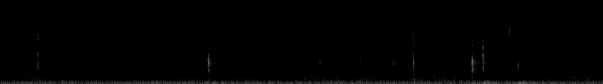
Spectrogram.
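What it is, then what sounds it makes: Plastic game controller tapped with fingernails. Long fingernails click the buttons and tap the body of a black, hollow plastic PlayStation controller. Sharp, bright clicks and taps come at irregular intervals over a low, steady hum. Each sound is dry and dies away almost at once.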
